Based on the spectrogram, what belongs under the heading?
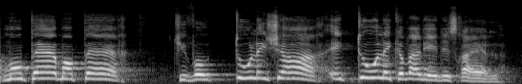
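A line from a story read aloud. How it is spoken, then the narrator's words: Crying out in tears. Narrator (French): Il se mit à pleurer et s'écria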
